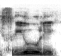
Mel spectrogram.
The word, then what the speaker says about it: Friuli: Succede che nel frattempo eh questa è la regione, come viene indicata, dalla guida del Touring Club che ha bisogno di mettere l'accento sulla U, quindi Friuli, mi raccomando, non come Paolo VI dirà per il Terremo se il Friuli.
